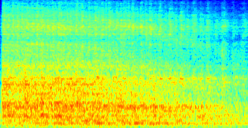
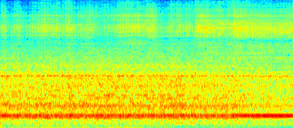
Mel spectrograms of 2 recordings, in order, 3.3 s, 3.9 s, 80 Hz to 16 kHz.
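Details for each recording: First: 1966 Soviet Stanko 1A616 lathe, spindle in low gear around 140 rpm: steady rapid gear chatter near four beats a second, no grinding or knocks; turning smoothly. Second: 1966 Soviet Stanko 1a616 lathe running in reverse, rubbing noise: a harsh continuous scrub over a steady mid tone from underneath; the belt is suspected to be rubbing on something.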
